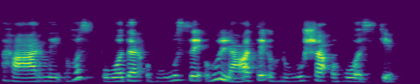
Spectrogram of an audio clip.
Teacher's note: звук г утворюється низько в гортані гарний господар гуси гуляти груша гості він ніби трішки м'яко звучить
